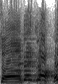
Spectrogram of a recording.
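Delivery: shouted, high, slow goal cry. Acted. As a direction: scream that it's in. Co-host shouts the late goal.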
